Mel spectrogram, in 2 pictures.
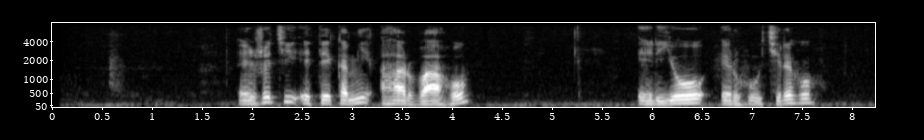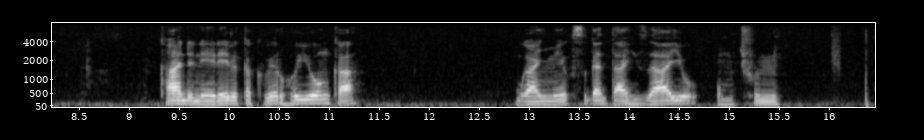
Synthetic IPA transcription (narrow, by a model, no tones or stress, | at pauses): e̞nʒo̞ciʔe̞te̞ːkamiʔaɦaɾuβaɦo̞ | e̞ɾijo̞e̞ɾuɦuːciɾe̞ɦo̞ | kaːndine̞ːɾe̞βe̞kakuβe̞ːɾuɦo̞jo̞ːŋka | βwaːɲimajo̞ku̥siɡantaːhizajo̞ːmut͡ʃumi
